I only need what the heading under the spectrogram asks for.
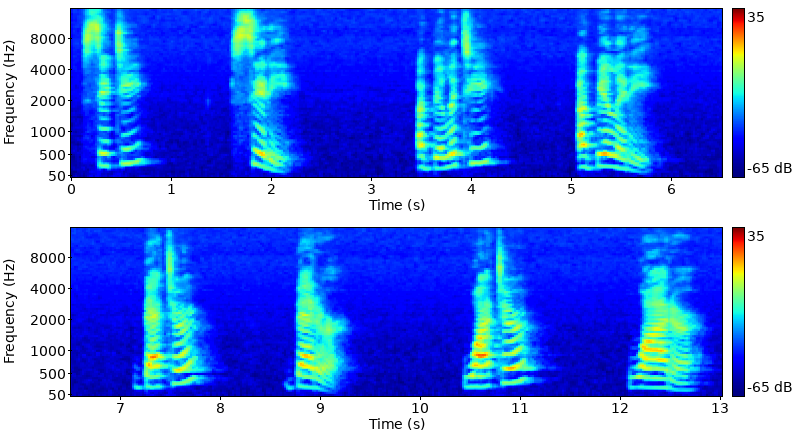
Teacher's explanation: the T didn't really sound like t, t. No, it didn't. It sounded more like a d sound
